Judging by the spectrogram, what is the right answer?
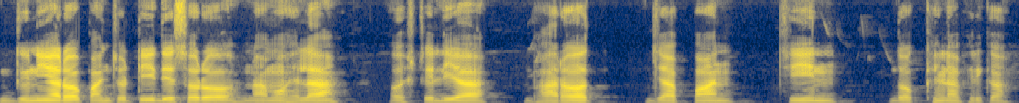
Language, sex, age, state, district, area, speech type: Odia, male, 18-30, Odisha, Subarnapur, urban, spontaneous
